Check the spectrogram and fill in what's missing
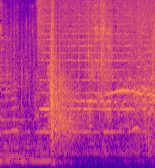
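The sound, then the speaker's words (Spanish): A horse whinnies as it throws its rider amid a chaotic action scene, with a sharp crashing impact about a third of the way in, followed by a strained, tonal cry over steady background commotion. “Un caballo descabalga a su jinete.”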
